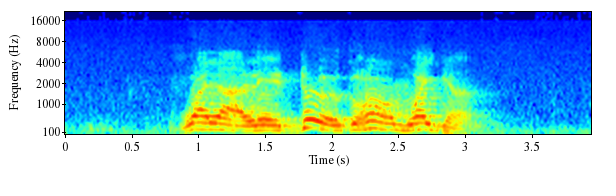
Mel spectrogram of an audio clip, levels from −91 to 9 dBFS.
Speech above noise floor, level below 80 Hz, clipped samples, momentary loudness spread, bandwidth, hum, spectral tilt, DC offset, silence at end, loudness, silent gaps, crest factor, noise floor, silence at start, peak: 34 dB; -44 dBFS; under 0.1%; 9 LU; 15.5 kHz; none; -8 dB/octave; under 0.1%; 0.85 s; -12 LUFS; none; 12 dB; -46 dBFS; 0.85 s; -2 dBFS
